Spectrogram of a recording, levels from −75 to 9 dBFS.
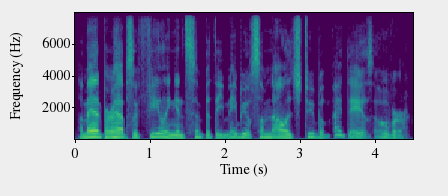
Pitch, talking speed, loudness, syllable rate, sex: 160 Hz, 225 wpm, -19 LUFS, 5.8 syllables/s, male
